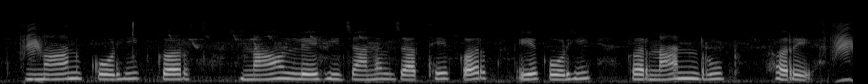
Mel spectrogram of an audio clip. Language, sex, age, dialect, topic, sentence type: Chhattisgarhi, female, 18-24, Northern/Bhandar, agriculture, statement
